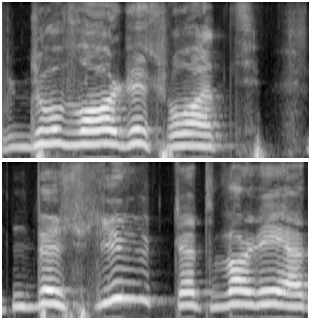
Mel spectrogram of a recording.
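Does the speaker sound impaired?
Yes: cerebral palsy; adaptation applied for via Försäkringskassan.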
